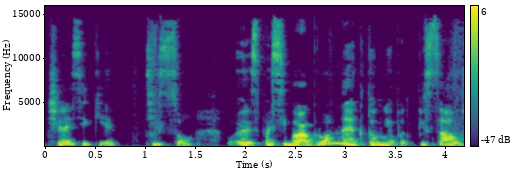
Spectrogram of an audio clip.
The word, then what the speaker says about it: Tissot: целых трое и часики tissot спасибо огромное кто мне подписал что читать не читается последняя буква т это швейцарские часы и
